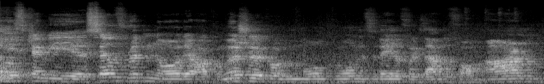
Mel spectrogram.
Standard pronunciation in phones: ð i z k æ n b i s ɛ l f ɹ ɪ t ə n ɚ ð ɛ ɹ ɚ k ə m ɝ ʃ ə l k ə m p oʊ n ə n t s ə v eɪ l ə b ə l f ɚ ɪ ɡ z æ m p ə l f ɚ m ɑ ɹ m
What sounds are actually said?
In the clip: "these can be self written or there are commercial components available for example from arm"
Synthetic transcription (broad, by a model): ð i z k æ n b i s ɛ l f ɹ ɪ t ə n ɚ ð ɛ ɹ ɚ k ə m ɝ ʃ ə l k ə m oʊ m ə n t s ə v eɪ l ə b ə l f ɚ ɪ ɡ z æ m p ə l f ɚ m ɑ ɹ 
